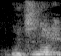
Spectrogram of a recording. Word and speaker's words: 内法: ねで一方で内のり面積ま内法って書くんですけども読み方は内のりですね内のり面積これっていう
